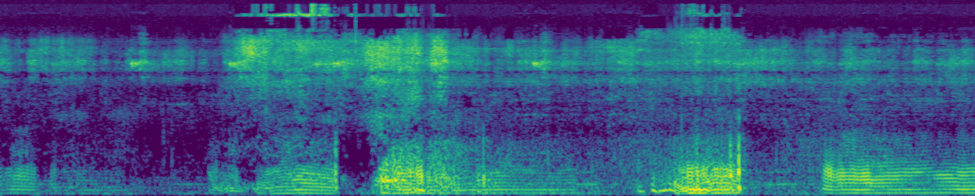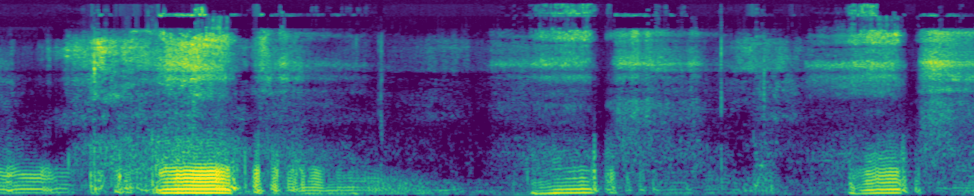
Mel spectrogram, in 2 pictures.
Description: My cute black pug snoring away! Pug life!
